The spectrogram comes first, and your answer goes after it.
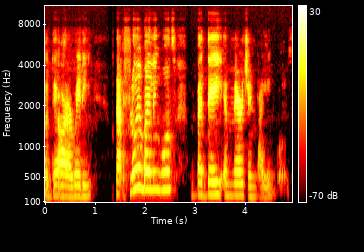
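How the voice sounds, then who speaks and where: With a Spanish accent, a woman speaks at a medium pitch and a moderate pace against a quiet background. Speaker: teacher educator. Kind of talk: lecture. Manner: hesitant with frequent fillers.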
